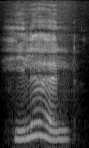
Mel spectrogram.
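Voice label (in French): "croissant", French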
